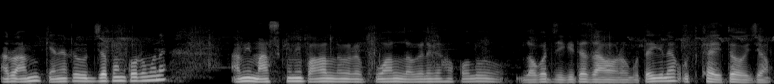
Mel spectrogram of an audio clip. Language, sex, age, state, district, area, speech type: Assamese, male, 45-60, Assam, Morigaon, rural, spontaneous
